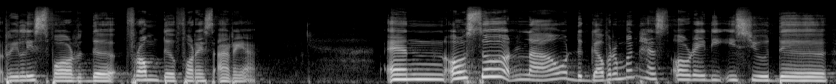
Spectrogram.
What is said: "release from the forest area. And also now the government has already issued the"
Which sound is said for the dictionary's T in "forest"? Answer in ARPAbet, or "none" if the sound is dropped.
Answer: T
